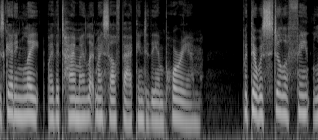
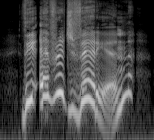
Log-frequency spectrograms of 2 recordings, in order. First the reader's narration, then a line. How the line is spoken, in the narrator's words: said loudly, slurring her words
